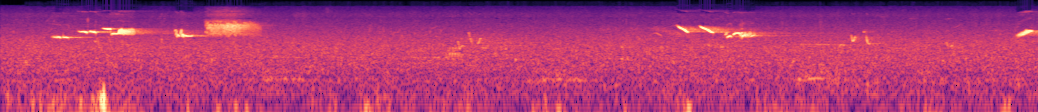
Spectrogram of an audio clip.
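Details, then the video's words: A wild niltava sings vigorously: short, high, thin whistled phrases in three or four bursts spaced several seconds apart, over a steady background hiss. "burung niltava gacor liar"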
